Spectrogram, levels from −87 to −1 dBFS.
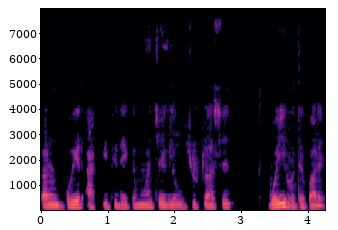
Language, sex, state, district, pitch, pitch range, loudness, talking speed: Bengali, male, West Bengal, Dakshin Dinajpur, 125 Hz, 120-125 Hz, -34 LUFS, 225 wpm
